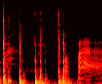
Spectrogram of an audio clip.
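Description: Typing on a computer keyboard: a quick run of about eight sharp key strikes, loud and close to the microphone.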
